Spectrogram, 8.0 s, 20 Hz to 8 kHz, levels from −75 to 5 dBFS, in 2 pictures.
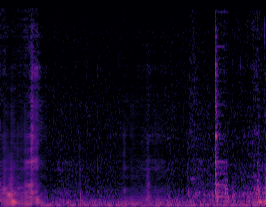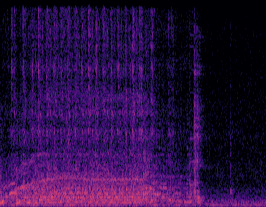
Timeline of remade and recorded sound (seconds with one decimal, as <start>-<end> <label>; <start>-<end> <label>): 0.0-0.7 remade; 0.7-1.8 recorded; 1.8-2.5 remade; 2.5-8.0 recorded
